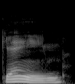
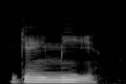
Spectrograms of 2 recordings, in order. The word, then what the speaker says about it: game: Also, we started with the word game. Many of our students have the tendency to say game me and add this extra sound.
